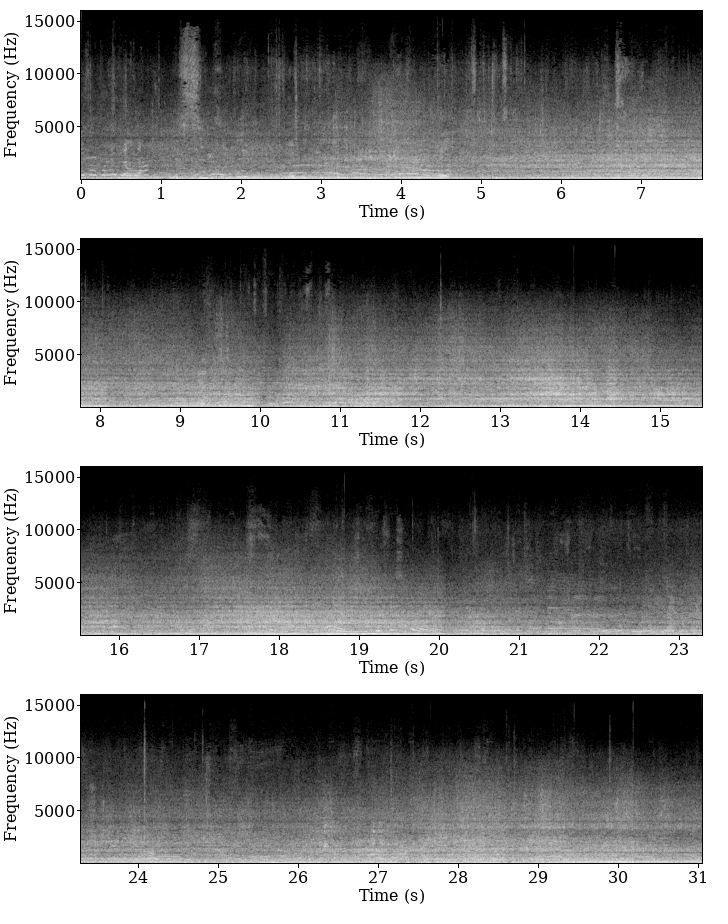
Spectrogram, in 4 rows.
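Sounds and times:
diesel truck engines revving: 0.0 - 31.0.

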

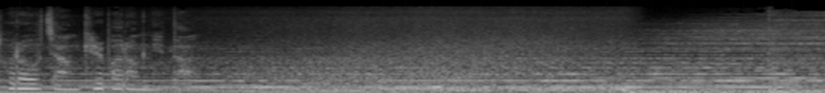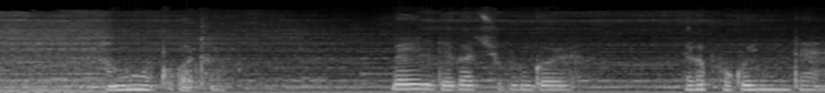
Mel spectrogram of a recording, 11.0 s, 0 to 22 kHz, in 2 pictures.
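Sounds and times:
low musical drone: 0.0 - 11.0.

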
